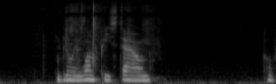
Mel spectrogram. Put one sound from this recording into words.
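Paper rustles as it is folded and handled.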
